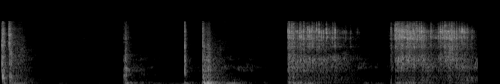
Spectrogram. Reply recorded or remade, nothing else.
recorded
